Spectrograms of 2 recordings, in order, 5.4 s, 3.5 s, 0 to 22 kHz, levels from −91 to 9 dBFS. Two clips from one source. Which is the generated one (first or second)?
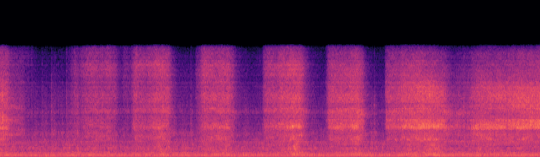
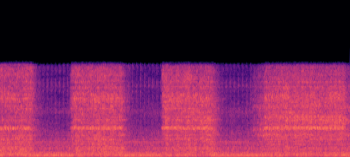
first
